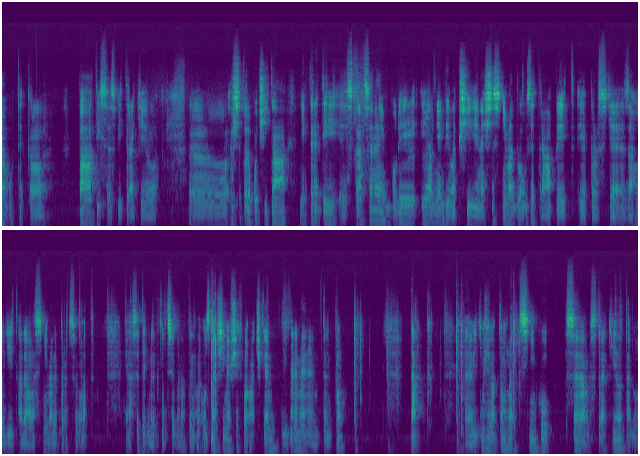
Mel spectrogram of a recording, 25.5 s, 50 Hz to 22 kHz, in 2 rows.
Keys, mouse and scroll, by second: 16.9 a, 19.0 right click, 19.8 Right, 20.4 Left, 21.8 Right, 22.9 g.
